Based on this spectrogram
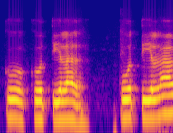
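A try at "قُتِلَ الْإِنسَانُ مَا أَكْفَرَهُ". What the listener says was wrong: Mana kukutilal? Kunya cuma satu. Kukutilal. Kutilal. Qutilal insan. Qutilal insanu ma akfarah.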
